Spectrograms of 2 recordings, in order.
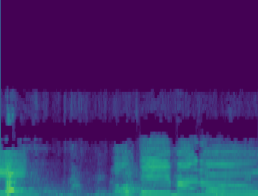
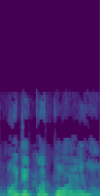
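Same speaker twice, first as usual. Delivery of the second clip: ordinary delivery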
